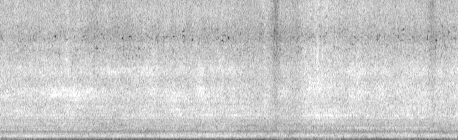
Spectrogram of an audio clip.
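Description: A train rumbles and clatters steadily along the tracks close by.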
